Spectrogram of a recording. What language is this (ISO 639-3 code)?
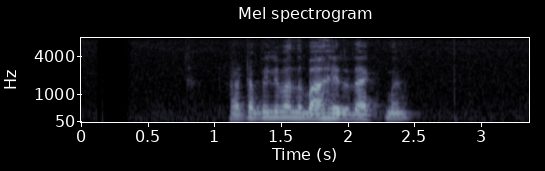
sin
